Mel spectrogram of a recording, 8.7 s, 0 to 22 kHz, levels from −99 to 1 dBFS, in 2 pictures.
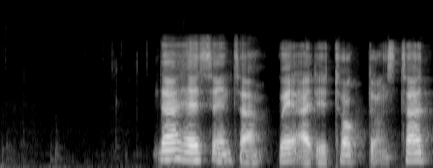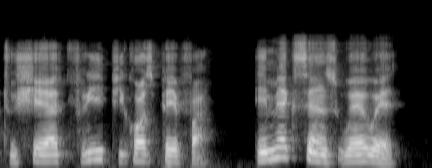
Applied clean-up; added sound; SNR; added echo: neural mask model DeepFilterNet 3.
